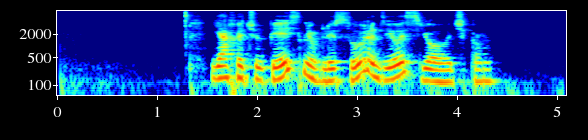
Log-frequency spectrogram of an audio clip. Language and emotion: Russian, positive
